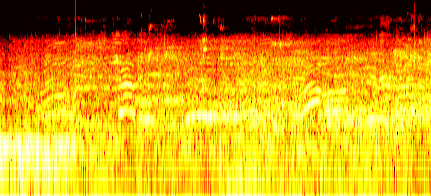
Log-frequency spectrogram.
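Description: Basketball game sounds in a gym: sneakers squeaking on the hardwood court again and again, with a ball bouncing, over steady crowd chatter.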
